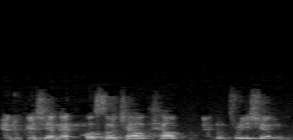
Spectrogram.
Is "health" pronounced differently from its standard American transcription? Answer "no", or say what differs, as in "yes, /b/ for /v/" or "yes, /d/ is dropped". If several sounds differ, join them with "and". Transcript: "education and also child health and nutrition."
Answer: yes, /t/ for /θ/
